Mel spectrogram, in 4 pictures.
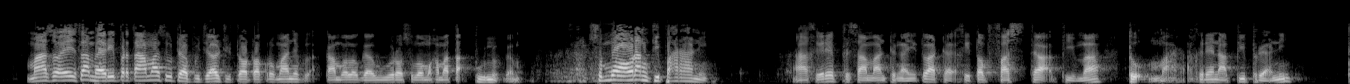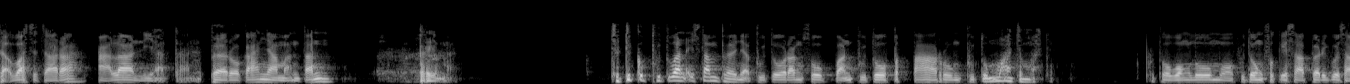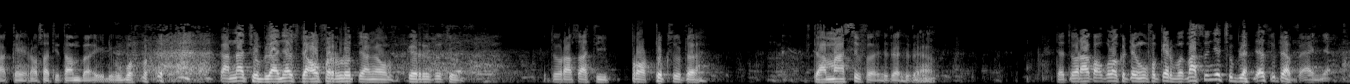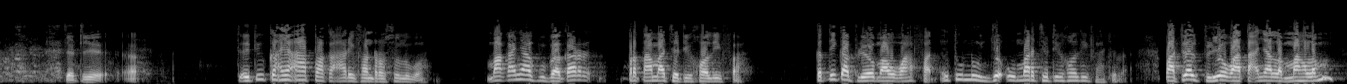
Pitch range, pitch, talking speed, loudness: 110-175 Hz, 140 Hz, 125 wpm, -19 LUFS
